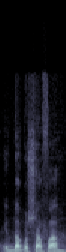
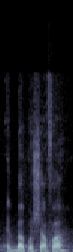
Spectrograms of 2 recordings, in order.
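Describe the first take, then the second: The two takes are said the same way.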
